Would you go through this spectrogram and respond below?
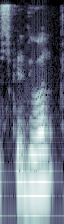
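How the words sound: It is said with an American pronunciation. "The American pronunciation is schedule"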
